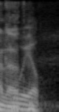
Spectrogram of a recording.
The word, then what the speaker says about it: Kuiil: Let's talk about dead Kweel. – Kweel? – Kweel? – Kweel? – Kweel? – Kweel? – Kweel? – Kweel? Kweel? – Is there a silent Q? – It's actually K-U-I-I-L.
